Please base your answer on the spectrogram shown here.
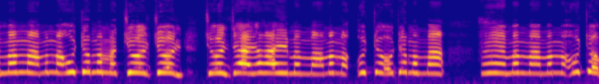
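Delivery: put-on high little-kid voice, repeating short cries; alarmed small child. Small child waking mother and aunt about a thief, urgent. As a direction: urge the grown-ups awake like a toddler.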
